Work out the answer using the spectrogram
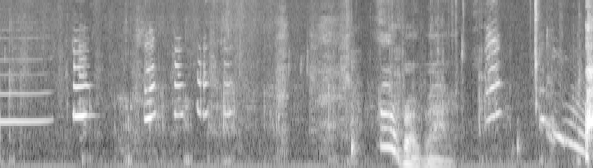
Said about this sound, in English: That's some good barking right there, a little sparky.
